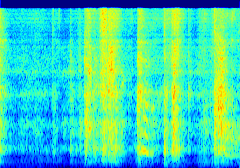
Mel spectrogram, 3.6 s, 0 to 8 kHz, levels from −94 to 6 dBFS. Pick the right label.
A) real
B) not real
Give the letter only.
B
